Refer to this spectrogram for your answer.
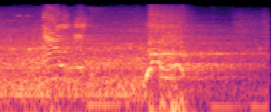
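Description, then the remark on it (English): A school bus's engine rumbles low and steady as it drives past, its drone running beneath a couple of short, loud vocal outbursts from people in the scene. “But I hear the sound of a van coming.”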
